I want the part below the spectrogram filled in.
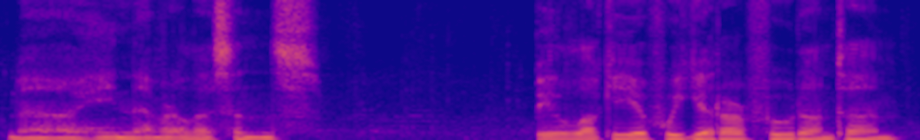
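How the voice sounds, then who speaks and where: A man playing a gruff, world-weary fantasy monster hunter in an audio roleplay, wry and aloof, with a laconic, deadpan way of talking. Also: on the low side, unhurried, no room sound. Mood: resigned. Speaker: voice actor in fan-made audio roleplay. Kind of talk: slow in-character audio roleplay.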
